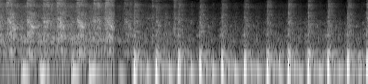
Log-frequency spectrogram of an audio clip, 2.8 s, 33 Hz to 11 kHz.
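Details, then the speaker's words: Honda GL500 cafe bike started cold on choke after six months in storage: it cranks, catches on one cylinder with uneven pops, then the second cylinder joins and the choke comes off. It settles into a steady, even twin idle and starts fine. "One cylinder and here comes the other one. There we go. Off the choke."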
